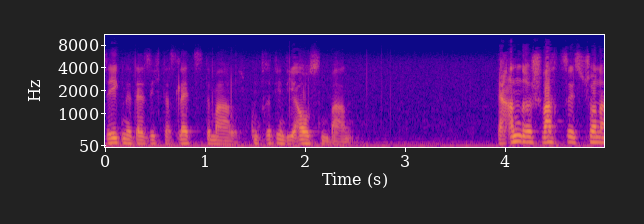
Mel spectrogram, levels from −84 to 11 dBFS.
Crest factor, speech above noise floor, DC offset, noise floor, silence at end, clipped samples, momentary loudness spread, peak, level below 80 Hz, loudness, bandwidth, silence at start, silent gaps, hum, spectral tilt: 20 dB; 22 dB; under 0.1%; -44 dBFS; 0 s; under 0.1%; 12 LU; -4 dBFS; -44 dBFS; -23 LUFS; 9.4 kHz; 0 s; none; none; -6.5 dB/octave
